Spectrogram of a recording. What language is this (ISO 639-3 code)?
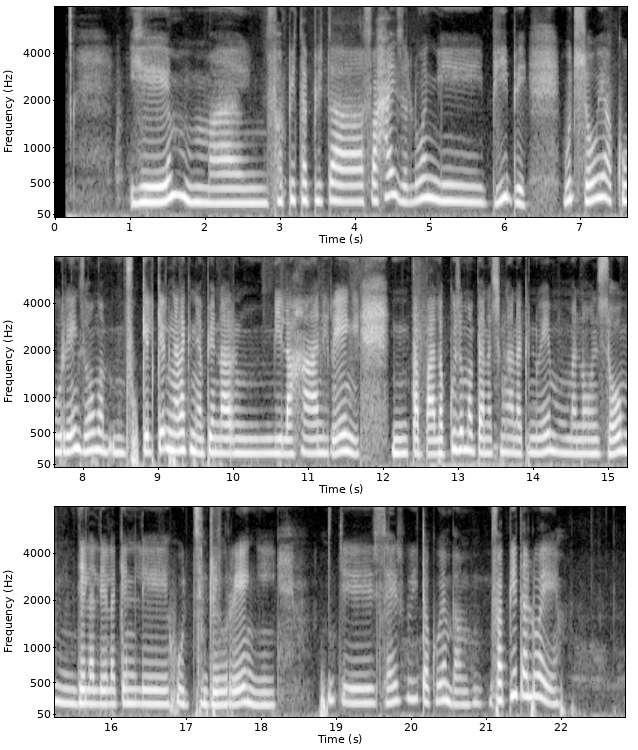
skg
